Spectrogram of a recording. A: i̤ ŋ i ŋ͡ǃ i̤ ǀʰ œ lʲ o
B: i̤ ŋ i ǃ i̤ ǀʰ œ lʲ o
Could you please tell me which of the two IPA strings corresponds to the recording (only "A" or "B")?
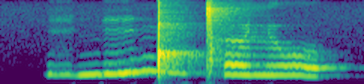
A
